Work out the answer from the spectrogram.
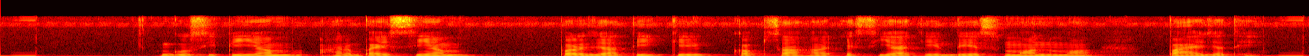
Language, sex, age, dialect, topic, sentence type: Chhattisgarhi, male, 25-30, Eastern, agriculture, statement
